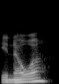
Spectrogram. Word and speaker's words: Inoue: That's how you say his name, Inoue.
